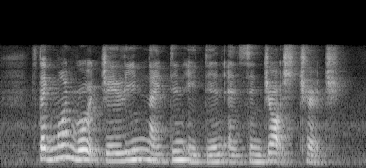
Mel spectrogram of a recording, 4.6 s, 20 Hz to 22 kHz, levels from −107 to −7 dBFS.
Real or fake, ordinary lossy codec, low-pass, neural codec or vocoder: real; none; 7.2 kHz; none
